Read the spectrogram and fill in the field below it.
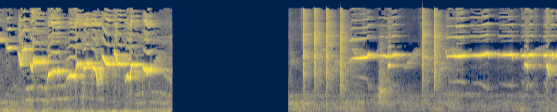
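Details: Lure song of a White-rumped shama for prompting silent shamas in the morning: rapid varied whistling, an abrupt silence, then sharp clicks and a long, high, steady whistled note.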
